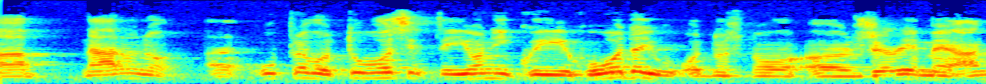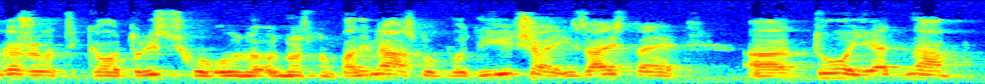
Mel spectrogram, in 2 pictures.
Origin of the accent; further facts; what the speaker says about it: Gornji Vakuf, Federation of Bosnia and Herzegovina, Bosnia & Herzegovina; also born or lived in Zenica; rođen sam dakle u Zenici 87. godine, sve do svoje 7. godine, dakle do polaska u osnovnu školu, živio sam u Gornjem Vakufu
